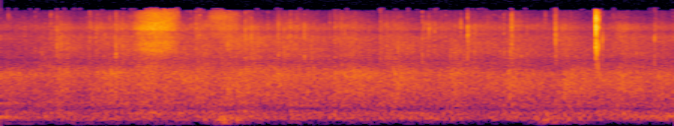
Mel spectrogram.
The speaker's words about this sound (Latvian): Sakiet, jums patika, kā bērni uzstājās šovakar? Jā, pateiksim paldies bērniem ar aplausiem.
